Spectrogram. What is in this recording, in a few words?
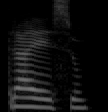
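"traessu", Sardinian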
